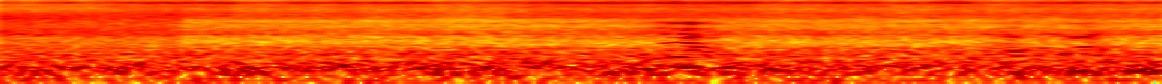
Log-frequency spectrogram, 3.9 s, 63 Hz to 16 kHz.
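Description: A plane's engine drones steadily while it flies in ArmA 2, a constant broadband roar with no breaks. A voice talks quietly underneath, and faint higher swishes and whooshes pass over the hum.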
